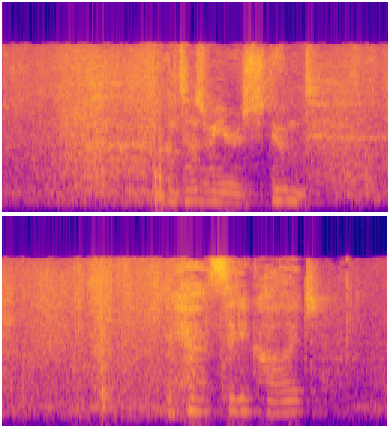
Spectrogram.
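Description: A young woman speaks nearby in a tense, emotional voice.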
